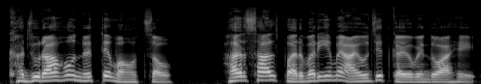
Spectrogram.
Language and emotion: Sindhi, neutral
